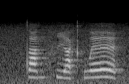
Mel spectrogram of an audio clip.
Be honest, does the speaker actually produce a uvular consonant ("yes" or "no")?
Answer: no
